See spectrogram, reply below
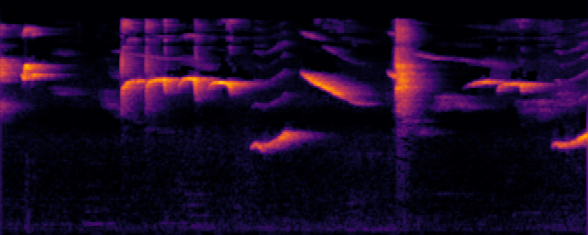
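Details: Orange-headed thrush singing, a song played to prompt other birds into song; clear whistled notes, rising sweeps and longer slurred phrases alternate with sharp high bursts, with brief gaps between phrases.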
